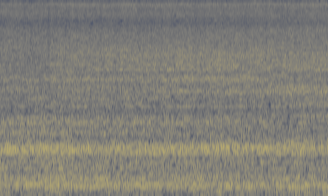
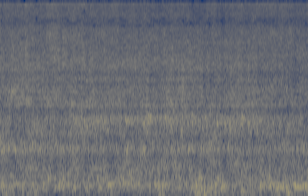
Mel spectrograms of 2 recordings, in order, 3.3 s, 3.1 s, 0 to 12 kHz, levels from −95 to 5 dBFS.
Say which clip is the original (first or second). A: first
